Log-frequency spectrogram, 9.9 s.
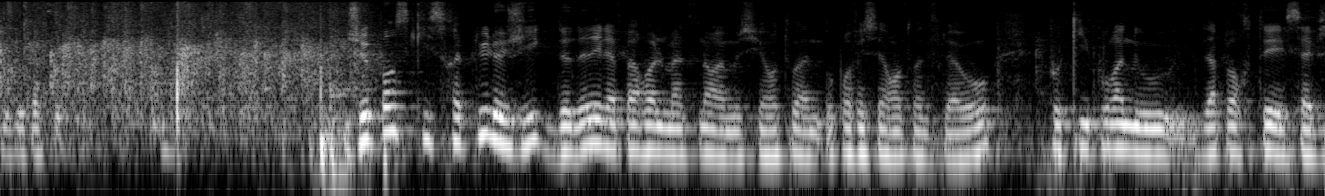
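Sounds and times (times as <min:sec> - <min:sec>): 
audience applause for a speaker after a presentation: 0:00.0 - 0:02.9
speech: 0:00.2 - 0:00.8, 0:02.6 - 0:09.9.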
